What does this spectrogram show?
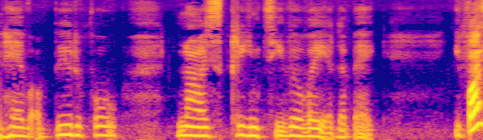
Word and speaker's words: Tivaevae: I prefer Tivaevae, the V-A-I, but it doesn't stop them saying what they like.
